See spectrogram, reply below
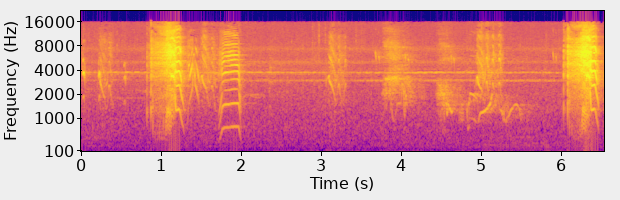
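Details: Close-up begging of yellow-rumped cacique chicks as adults reach the nest; harsh high bursts, a stacked descending call near the start, scattered thin chirps and a loud final burst.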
